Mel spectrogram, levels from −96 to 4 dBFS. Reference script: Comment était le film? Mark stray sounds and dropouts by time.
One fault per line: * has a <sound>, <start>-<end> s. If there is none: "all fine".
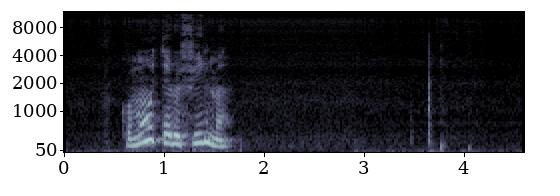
all fine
